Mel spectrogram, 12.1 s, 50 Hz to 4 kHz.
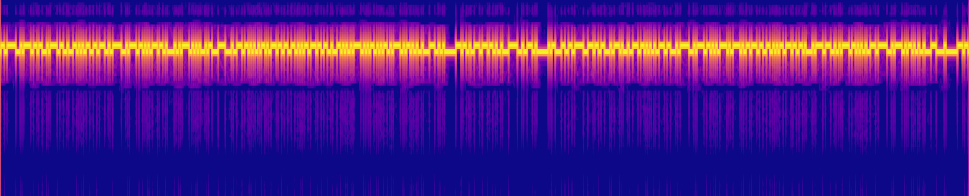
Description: RTTY, about 45.45 baud. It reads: TELEPRINTER KEYBOARD IS PRESSED, A 5-BIT CHARACTER IS GENERATED.
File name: fsk170 / teletype-RTTY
